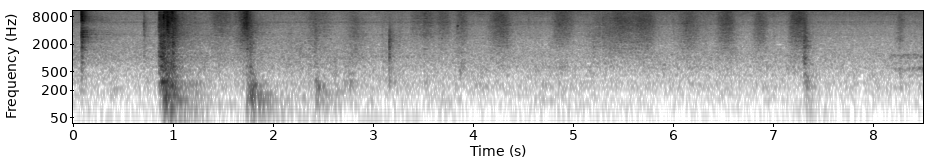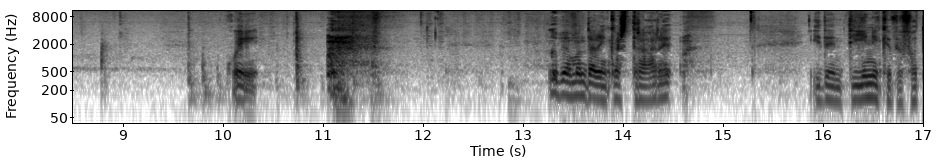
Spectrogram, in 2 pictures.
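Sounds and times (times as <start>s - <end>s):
soft rubbing and sliding: 1.4s - 7.4s, 12.4s - 13.7s.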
